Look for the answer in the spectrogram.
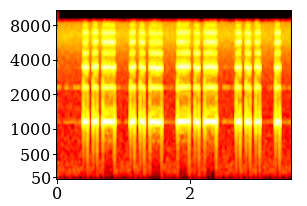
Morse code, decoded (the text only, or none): UUKSE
